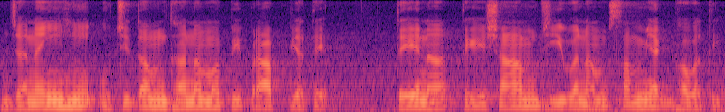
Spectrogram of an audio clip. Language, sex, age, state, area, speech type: Sanskrit, male, 18-30, Chhattisgarh, rural, spontaneous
